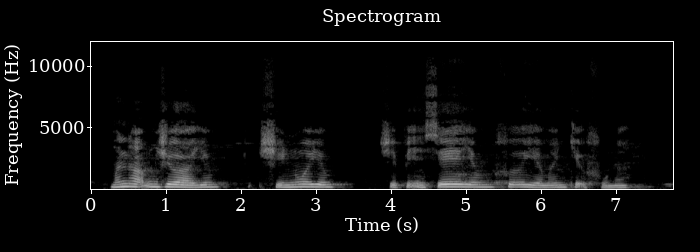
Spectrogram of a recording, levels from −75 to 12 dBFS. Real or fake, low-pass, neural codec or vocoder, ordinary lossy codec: real; 10.8 kHz; none; MP3, 64 kbps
